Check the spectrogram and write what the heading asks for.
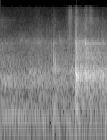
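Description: A tennis ball struck by a racket: a faint tap about a second in, then one sharp, loud hit that rings briefly.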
